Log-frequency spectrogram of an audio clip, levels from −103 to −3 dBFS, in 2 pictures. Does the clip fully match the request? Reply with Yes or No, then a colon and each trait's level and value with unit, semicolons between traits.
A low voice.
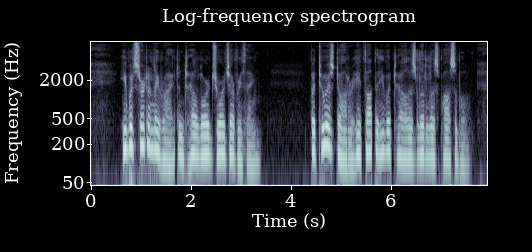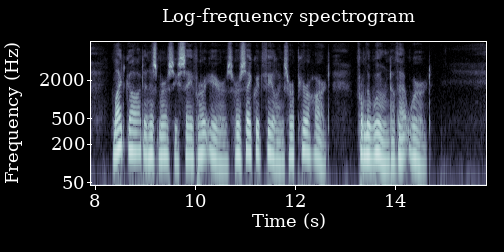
Yes: low, 130 Hz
